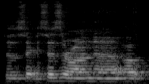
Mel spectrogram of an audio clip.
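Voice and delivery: normal talking voice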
